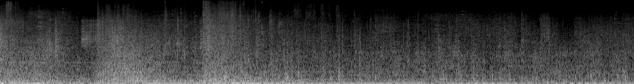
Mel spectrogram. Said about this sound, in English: The SUV kept pushing the Corvette toward the edge of the bluff that the lighthouse stood upon. It all happened in a few seconds, but I saw it all in slow motion. The SUV thrust the sports car over the edge of the cliff and into the abyss below.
